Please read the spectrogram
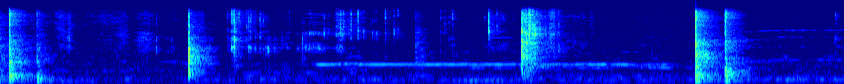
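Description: A few sharp, separate taps and clicks as eggs are cracked and opened into a plastic mixing bowl of margarine, with a fork knocking in the bowl. Two of the taps come close together near the end, and a faint steady tone sounds in the middle.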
